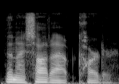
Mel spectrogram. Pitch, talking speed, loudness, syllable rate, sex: 95 Hz, 250 wpm, -17 LUFS, 5.2 syllables/s, male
